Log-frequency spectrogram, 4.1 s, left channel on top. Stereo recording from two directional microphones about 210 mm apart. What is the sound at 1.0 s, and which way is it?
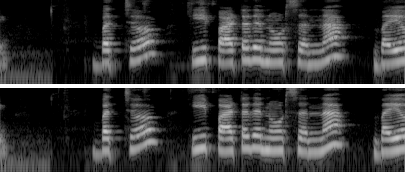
Speech, 25° right (ahead or behind).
